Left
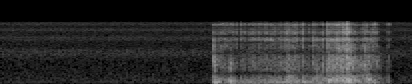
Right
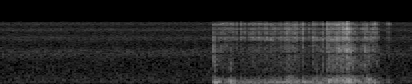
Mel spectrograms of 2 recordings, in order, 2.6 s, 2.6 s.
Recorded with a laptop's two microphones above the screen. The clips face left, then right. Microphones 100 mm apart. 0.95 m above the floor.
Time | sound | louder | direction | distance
1.3 | scissors | left 10 dB | 70° left (ahead or behind) | ?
